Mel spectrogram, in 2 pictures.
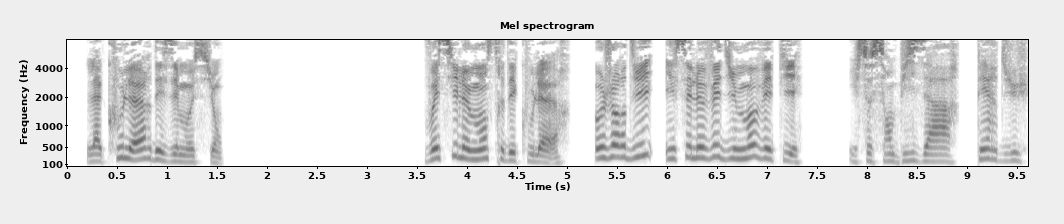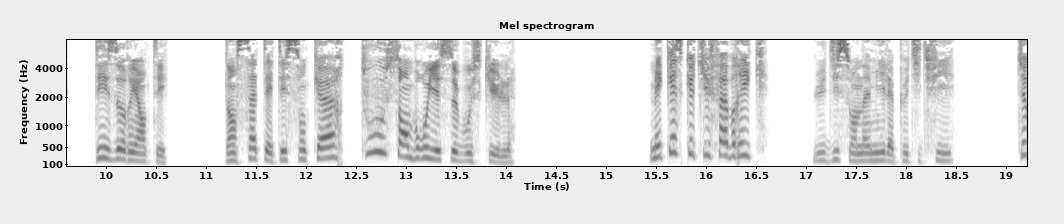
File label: french audiobooks, voice actors; dubladora profissional francesa; Audiolivros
